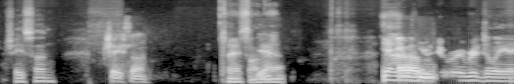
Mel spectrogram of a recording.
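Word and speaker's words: Chaisson: Chason.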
